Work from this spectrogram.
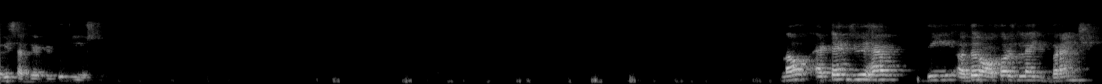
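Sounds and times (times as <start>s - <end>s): faint low thuds: 3.2s - 7.8s.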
